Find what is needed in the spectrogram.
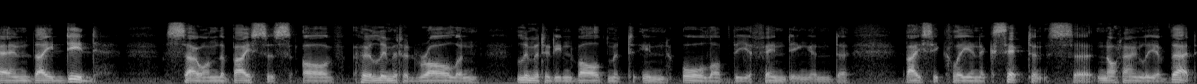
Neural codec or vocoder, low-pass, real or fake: none; 7.2 kHz; real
